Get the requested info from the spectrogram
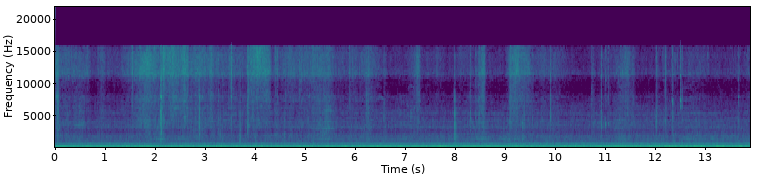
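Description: Toyota pickup truck's cabin noise while driving: a steady low rumble of engine and road.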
